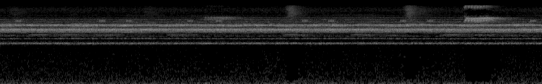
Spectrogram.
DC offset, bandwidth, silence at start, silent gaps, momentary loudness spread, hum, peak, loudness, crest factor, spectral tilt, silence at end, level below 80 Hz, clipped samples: under 0.1%; 17 kHz; 0 s; none; 3 LU; none; -14 dBFS; -28 LUFS; 16 dB; 3.5 dB/octave; 0 s; -62 dBFS; under 0.1%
